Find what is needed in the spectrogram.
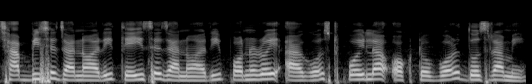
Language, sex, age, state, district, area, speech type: Bengali, female, 18-30, West Bengal, Jhargram, rural, spontaneous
